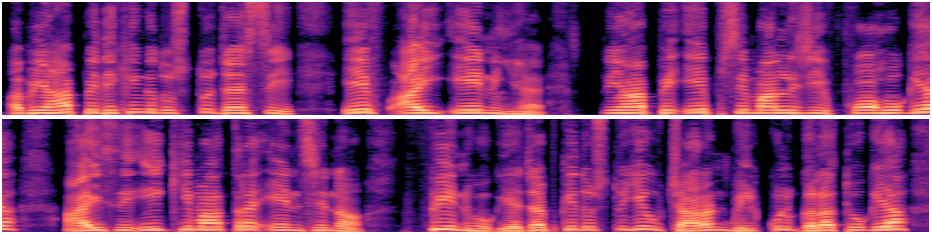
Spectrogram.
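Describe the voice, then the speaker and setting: A man's voice: high-pitched, brisk, hardly any pauses, darkish tone, dry recording, studio quality. A man teaching an online lesson, spelling English words letter by letter and quizzing viewers with repeated friendly fillers. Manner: repeats "doston" and "theek hai", quizzes the viewer.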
